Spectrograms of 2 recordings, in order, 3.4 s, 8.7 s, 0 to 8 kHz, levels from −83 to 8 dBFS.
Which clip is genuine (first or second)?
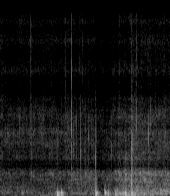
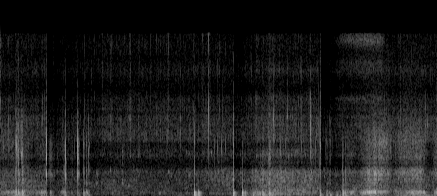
second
